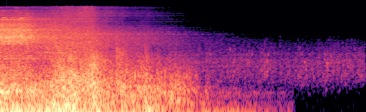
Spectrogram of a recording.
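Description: Triumphant game music swells and fades away.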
